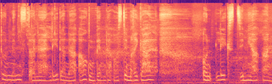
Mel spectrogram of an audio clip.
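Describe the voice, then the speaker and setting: Slow, breathy actress as a submissive woman. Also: lowish voice, steady tone, background noise. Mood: breathless, sensual. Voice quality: breathy, whispery. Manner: slow, sensual delivery. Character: aroused, submissive woman narrating her erotic encounter. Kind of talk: intimate erotic audio drama narration. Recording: music behind the voice.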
